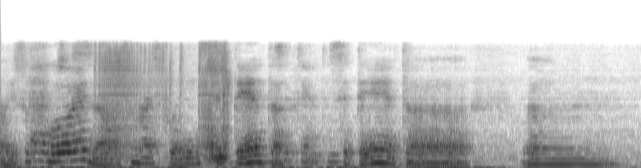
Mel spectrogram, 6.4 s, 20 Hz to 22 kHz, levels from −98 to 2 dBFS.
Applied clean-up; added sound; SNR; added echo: none; Fart; 5 dB; reverberation time 0.2 s.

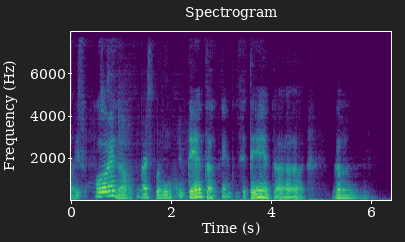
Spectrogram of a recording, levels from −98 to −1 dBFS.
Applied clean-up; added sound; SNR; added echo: neural mask model DeepFilterNet 3.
